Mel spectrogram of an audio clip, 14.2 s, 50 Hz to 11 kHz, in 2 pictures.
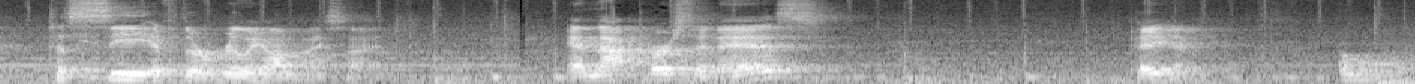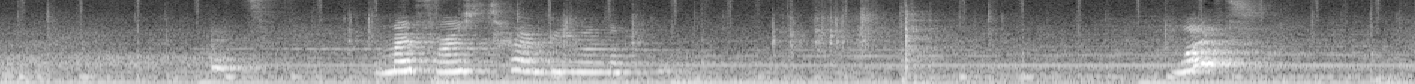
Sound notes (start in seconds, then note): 6.6 low groan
